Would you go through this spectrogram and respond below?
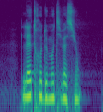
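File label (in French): "lettre de motivation" French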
